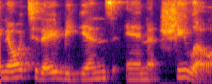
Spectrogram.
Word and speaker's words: Shiloh: it today begins in Shilo. I use the Hebrew pronunciation versus Shiloh.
